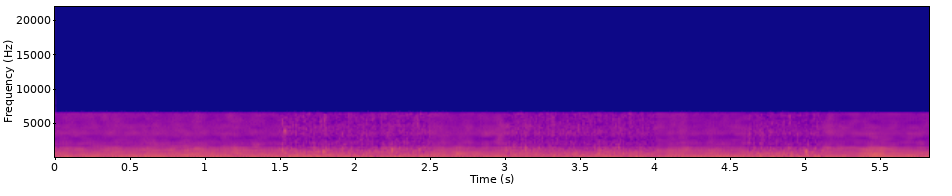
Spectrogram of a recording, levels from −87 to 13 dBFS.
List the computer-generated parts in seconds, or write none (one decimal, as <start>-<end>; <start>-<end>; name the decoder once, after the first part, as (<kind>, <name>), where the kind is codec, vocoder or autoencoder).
0.0-1.5 (vocoder, Vocos); 2.5-3.0; 4.0-4.6; 5.1-5.8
